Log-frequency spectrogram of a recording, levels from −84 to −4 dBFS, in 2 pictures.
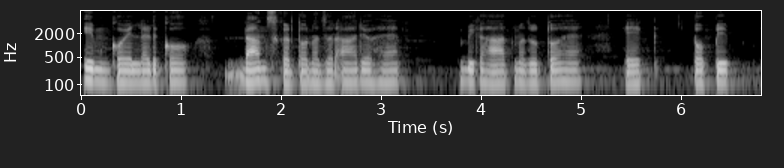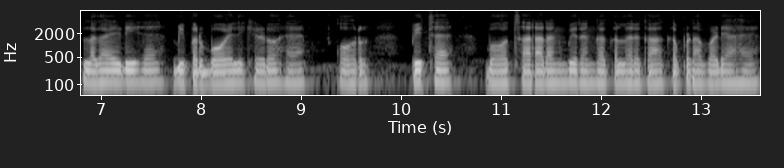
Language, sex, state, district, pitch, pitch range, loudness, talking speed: Marwari, male, Rajasthan, Churu, 115 Hz, 110-115 Hz, -33 LUFS, 150 wpm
